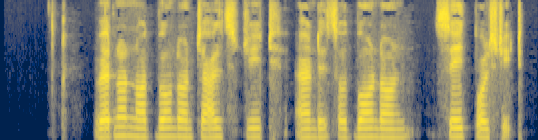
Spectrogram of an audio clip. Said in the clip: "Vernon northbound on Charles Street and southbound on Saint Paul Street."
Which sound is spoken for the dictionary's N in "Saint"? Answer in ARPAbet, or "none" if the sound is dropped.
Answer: none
